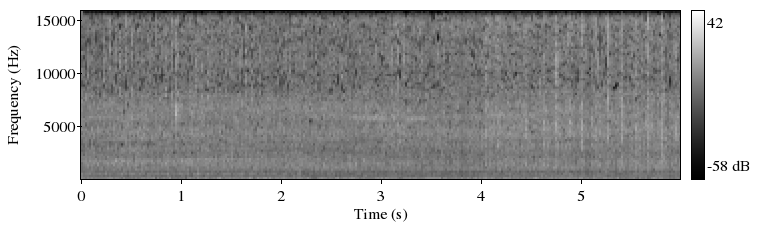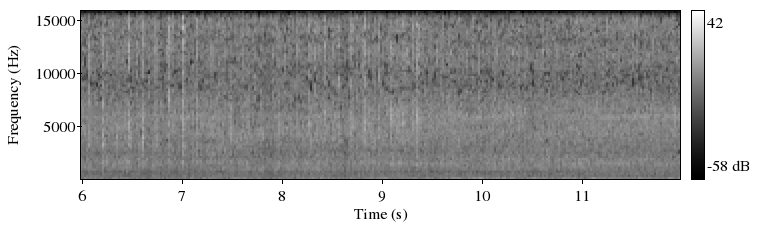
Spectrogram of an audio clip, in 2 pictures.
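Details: 2007 BMW M6 manual, S85 V10, warm idle: fast, uneven light ticking about three per second over the engine drone, began after sitting months on old expired oil, persists after oil change, barely audible cold; cause unknown.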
